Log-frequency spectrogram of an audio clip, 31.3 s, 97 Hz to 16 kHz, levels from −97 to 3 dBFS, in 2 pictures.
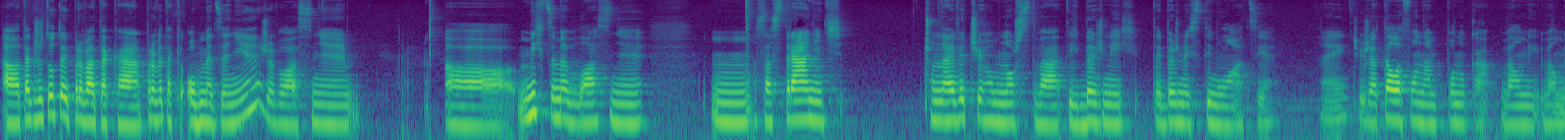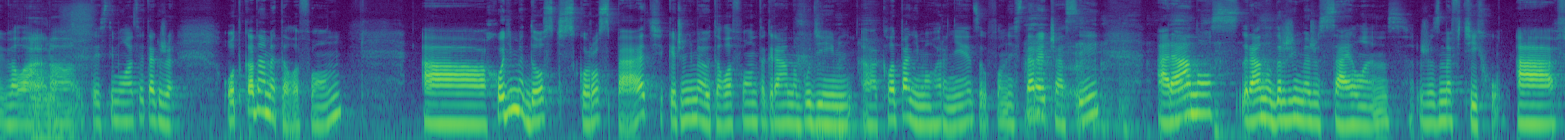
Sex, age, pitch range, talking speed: female, 20-39, 175-205 Hz, 135 wpm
